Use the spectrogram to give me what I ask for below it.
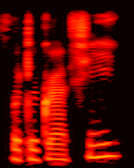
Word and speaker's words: photographie: As quoted from the University of Texas, stress is placed on the final syllable of a word, which is very different from English, where it can occur in any place depending on the word. So, for example, in French, I would say photographie, cathédrale, and passion.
